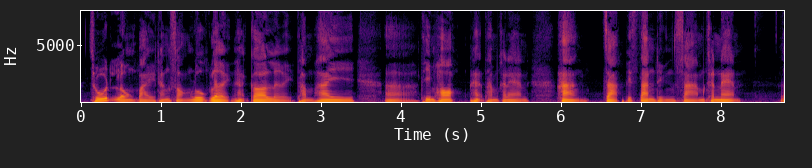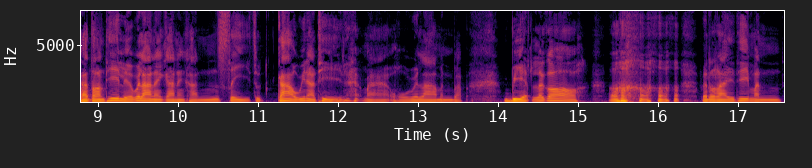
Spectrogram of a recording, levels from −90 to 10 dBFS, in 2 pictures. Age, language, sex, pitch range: 20-39, Thai, male, 110-135 Hz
